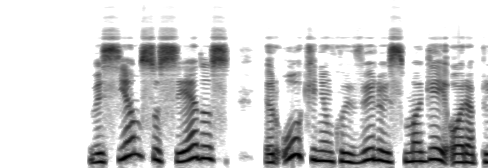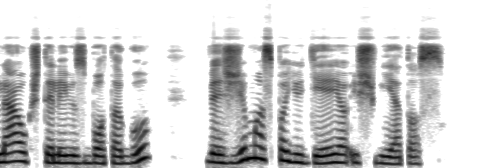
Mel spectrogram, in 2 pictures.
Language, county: Lithuanian, Kaunas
